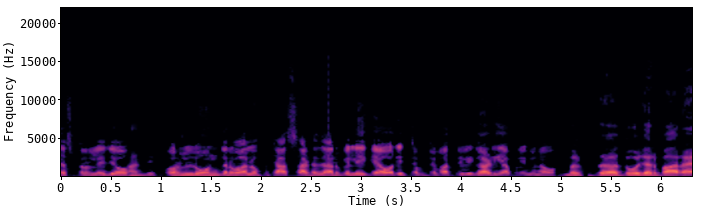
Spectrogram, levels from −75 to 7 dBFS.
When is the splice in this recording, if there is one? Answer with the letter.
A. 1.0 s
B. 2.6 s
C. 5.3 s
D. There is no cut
C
